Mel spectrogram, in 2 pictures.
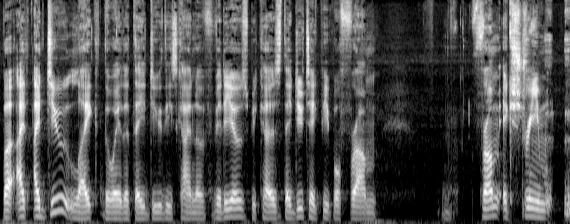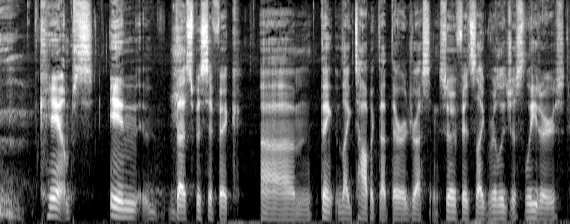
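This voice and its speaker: A man's voice: on the low side, unhurried. A man co-hosting a podcast, explaining a video in an easygoing, casual way. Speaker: podcast co-host.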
